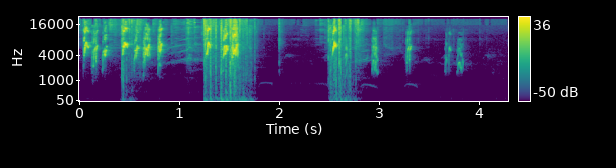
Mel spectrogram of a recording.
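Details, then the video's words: Forpus parrotlets, pet birds fighting: sharp high chirps in quick bursts, mixed with broadband scuffling and flapping noise in two loud bouts, then scattered short tweets. "My birds are fighting"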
